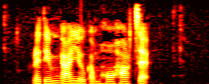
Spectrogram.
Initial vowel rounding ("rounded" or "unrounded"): unrounded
